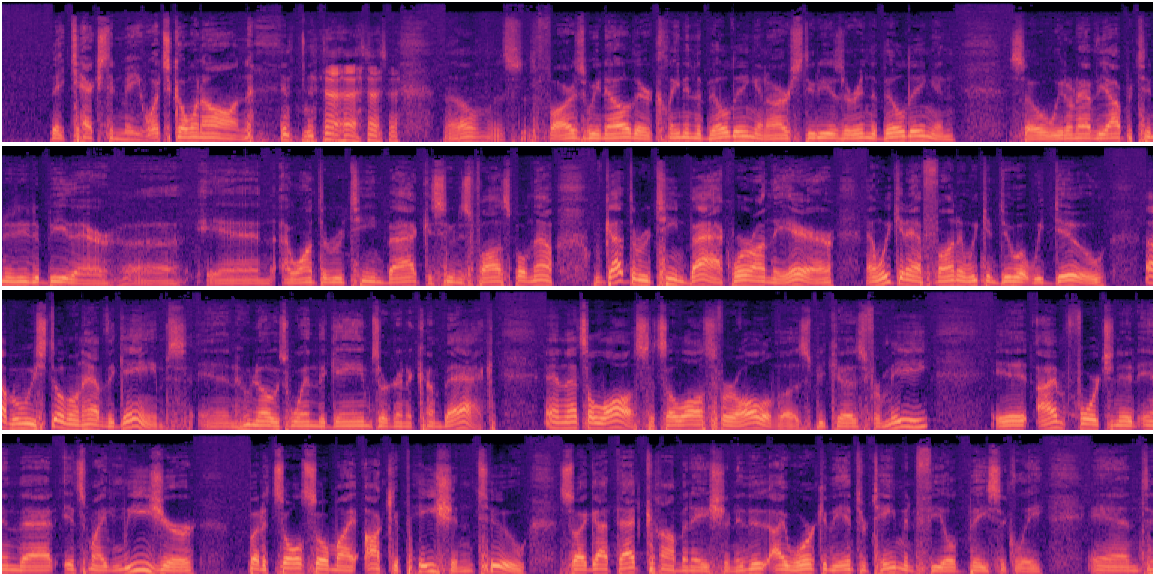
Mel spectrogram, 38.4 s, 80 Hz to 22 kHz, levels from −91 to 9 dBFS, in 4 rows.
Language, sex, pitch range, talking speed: English, male, 100-120 Hz, 200 wpm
